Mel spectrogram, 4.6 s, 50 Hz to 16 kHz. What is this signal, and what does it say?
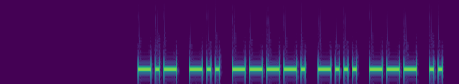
Morse code, heard as a keyed tone, about 28 wpm, 700 Hz. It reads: KD9BOI
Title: USA Call Signs - 6 Characters - 28wpm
